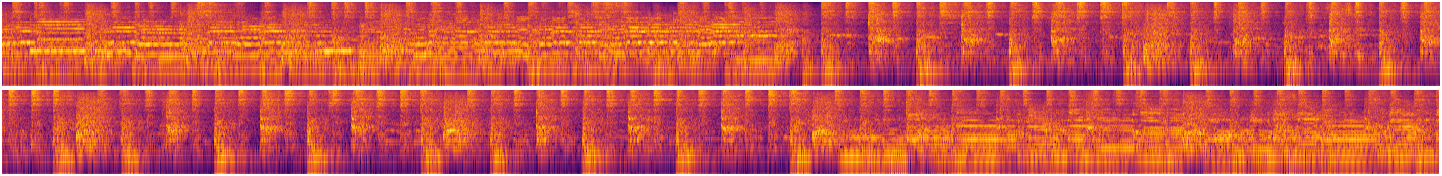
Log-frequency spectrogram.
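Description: A rock band playing live with electric guitars, bass and drum kit. About eight seconds in, the bass and sustained chords drop away and the drums carry a steady beat at about two hits a second, until the full band comes back in about two-thirds of the way through.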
